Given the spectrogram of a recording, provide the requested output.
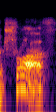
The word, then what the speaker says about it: trough: right and then a trough all right so that's pronounced almost like this like t-r-o-f-f right we say trough right so think of the word cough it is the minimum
